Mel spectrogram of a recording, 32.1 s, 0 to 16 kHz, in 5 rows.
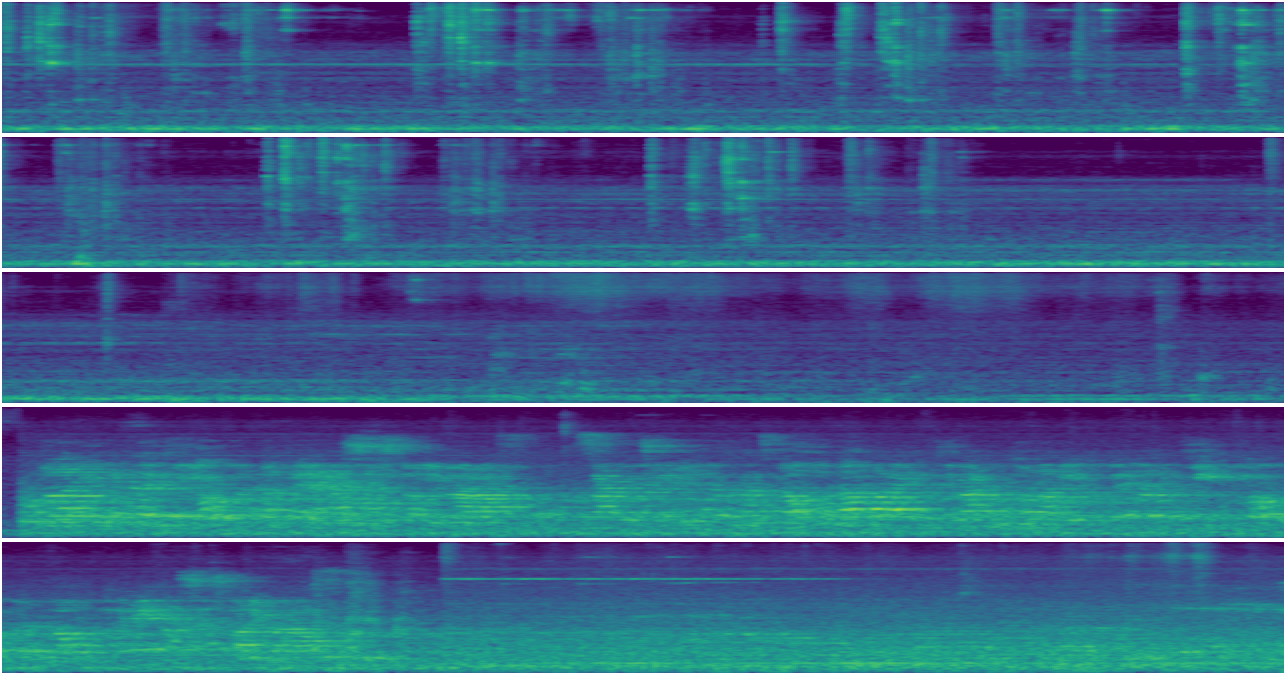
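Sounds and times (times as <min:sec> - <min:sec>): light clinks and clatter: 0:00.0 - 0:11.3.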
